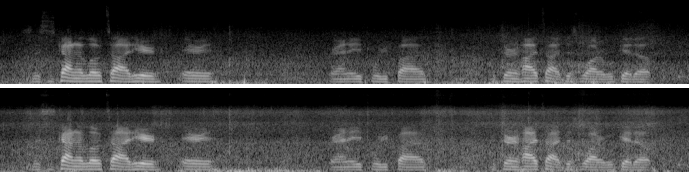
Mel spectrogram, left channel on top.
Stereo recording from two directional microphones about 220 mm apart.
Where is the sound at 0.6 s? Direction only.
15° left (ahead or behind).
